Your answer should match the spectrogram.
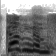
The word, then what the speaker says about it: Gangnam: It's Gangnam Style. I said it correctly. – Oh, is it? – It's Gangnam.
